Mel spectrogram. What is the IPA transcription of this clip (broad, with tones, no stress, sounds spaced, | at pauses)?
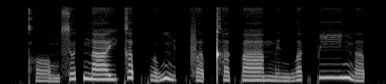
kʰ ɔː˨˩ m s ɵ˥ t̚ n̪ aː˧ j k ɐ˥ p̚ kʷ ɐ˨˥ w ŋ ɪ˨˥ k̚ f ɐ˨˥ p̚ kʰ ɐ˧ k̚ p aː˧ m ɪ˨ ŋ w ɐ˧ k̚ p iː˥ ŋ ɐ˧ p̚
